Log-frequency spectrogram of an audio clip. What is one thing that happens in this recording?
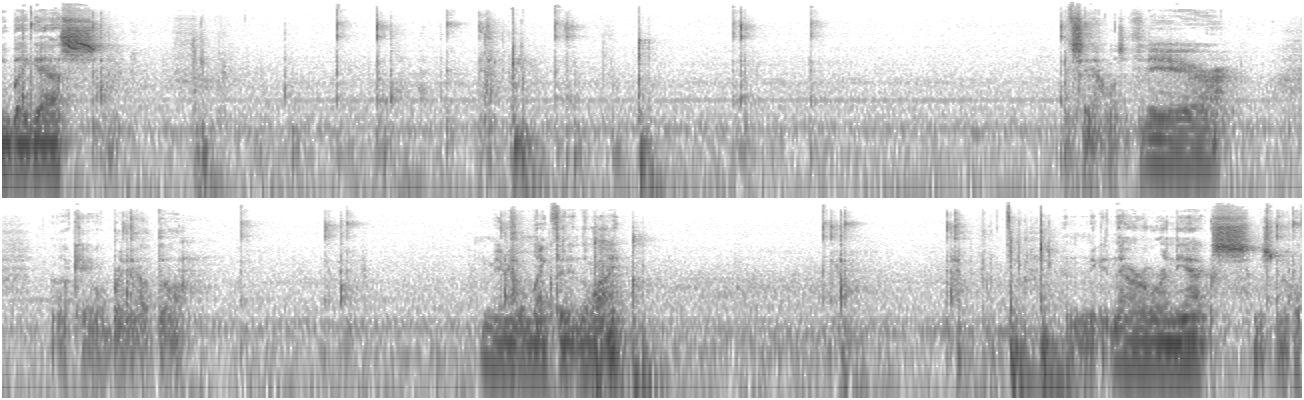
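Computer keys and a mouse click now and then.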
